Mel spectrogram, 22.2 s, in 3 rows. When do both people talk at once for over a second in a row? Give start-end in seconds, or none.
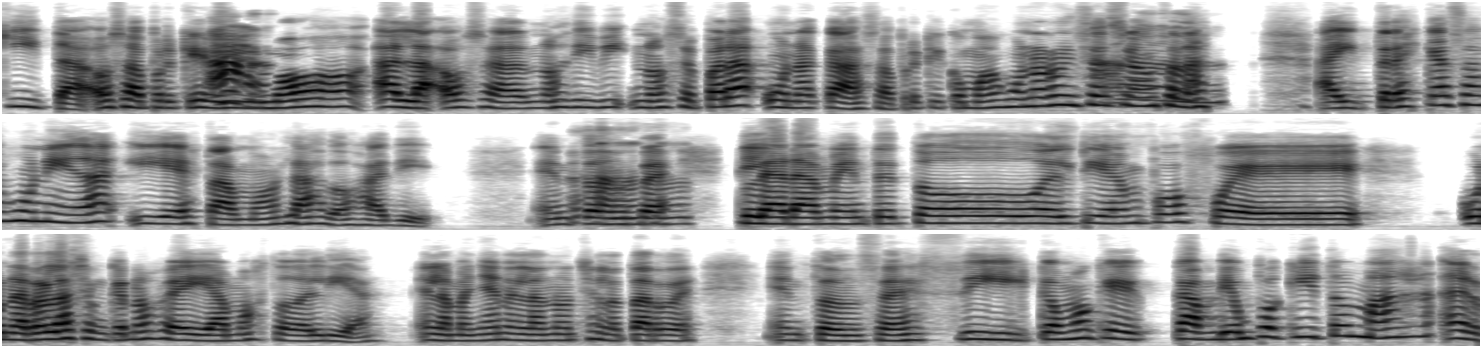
none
